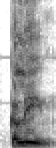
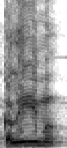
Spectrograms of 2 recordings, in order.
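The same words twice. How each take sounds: First: The final m is held with lips closed. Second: The final m is released with lips opening. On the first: The speaker calls it right. "मतलब होठ बंद ही रहे" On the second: The speaker calls it wrong. "ये अशुद्ध हो गया, क्योंकि हमने होठ खोल दिए।"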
